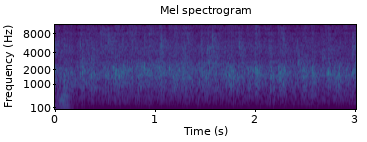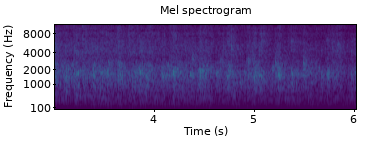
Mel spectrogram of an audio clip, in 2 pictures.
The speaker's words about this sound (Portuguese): Então, queria que vocês recebessem o pastor Leonardo com um aplauso caloroso, nosso irmão querido.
